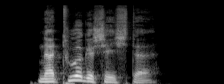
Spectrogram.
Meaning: natural history
- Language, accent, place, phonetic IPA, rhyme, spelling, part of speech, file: German, Germany, Berlin, [naˈtuːɐ̯ɡəˌʃɪçtə], -uːɐ̯ɡəʃɪçtə, Naturgeschichte, noun, De-Naturgeschichte.ogg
